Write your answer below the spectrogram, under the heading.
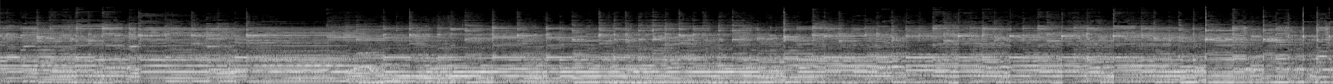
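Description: Solo harp guitar played fingerstyle: low bass notes ringing under a plucked melody.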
